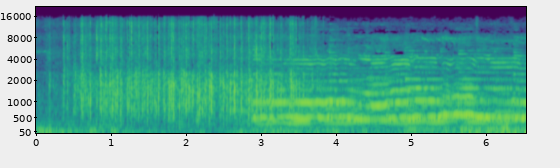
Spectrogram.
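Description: Applause for about the first three seconds, then a woman singing a slow melody with vibrato, accompanied by plucked notes on a bandura.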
